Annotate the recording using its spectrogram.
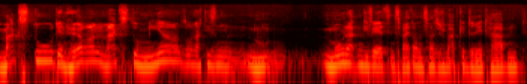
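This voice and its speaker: The tone is dark and mellow, somewhat breathy, with very wide pitch swings. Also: man. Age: old. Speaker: podcast co-host, tax/IT audit consultant. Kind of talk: casual chat.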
